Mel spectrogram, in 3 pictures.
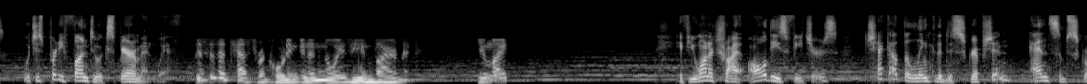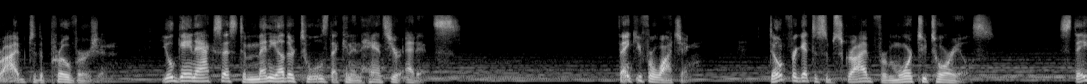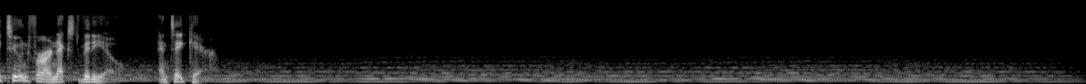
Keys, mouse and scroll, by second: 5.0 space, 6.8-7.8 drag, 10.8 click, 15.9 click, 17.8 click.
